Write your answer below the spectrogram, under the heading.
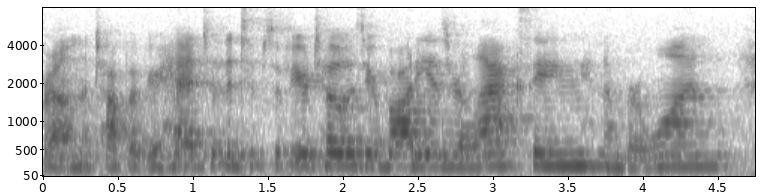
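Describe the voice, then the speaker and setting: Audible room echo surrounds a woman's voice. She keeps a monotone, flat intonation at a moderate pace. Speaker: spiritual guide and oracle card reader. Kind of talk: guided meditation. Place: home room. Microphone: phone near.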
